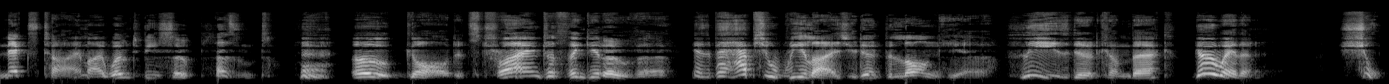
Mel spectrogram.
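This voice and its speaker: A fussy British robot butler from a video game, loyal yet snippy. The voice sits high and swoops widely, with a bright, forceful edge. The delivery is posh, theatrical and elaborately polite. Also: male voice, very animated, slow pace, husky, full character voice. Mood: snippy, haughty. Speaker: companion character in a video game. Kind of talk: video game voice acting, short dialogue lines.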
